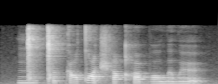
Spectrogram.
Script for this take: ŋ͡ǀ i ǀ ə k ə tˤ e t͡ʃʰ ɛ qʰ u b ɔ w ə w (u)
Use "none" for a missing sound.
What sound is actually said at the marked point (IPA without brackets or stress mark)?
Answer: ø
